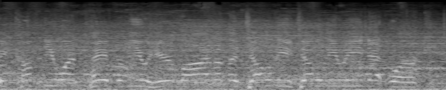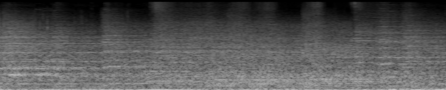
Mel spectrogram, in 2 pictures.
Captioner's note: crowd cheering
